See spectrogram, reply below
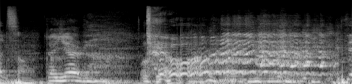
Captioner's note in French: rire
